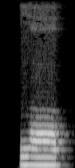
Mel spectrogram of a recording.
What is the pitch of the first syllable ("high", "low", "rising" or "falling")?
high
